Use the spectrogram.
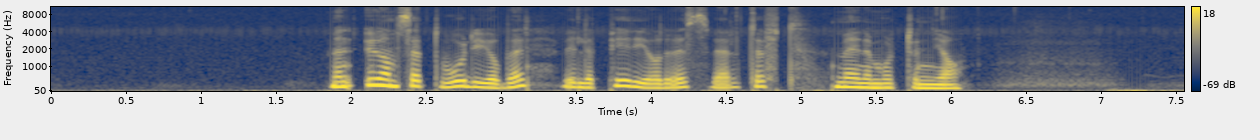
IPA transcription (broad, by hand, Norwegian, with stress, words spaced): ˈmɛn ˈʉːɑnˌsɛt ˈʋʊ ˈɖʉː ˈjɔbəɾ ˈʋɪl ˈdeː ˈpeːɾɪɔdəˌʋɪs ˈʋæːɾə ˈtœft ˈmeːnə ˈmɔʈən ˈnjoː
